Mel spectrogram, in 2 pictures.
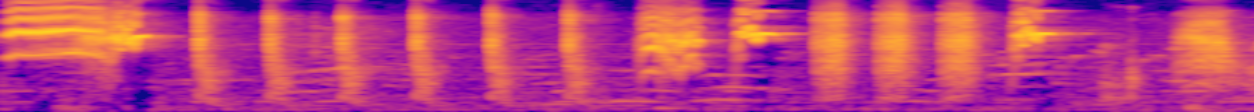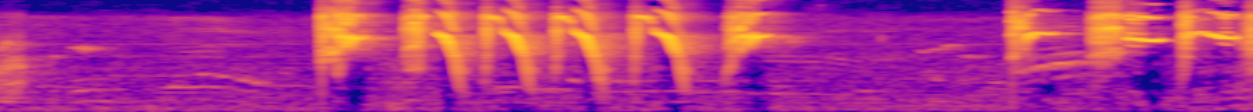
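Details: Javan myna song used as a tutor for silent mynas: rows of dry, rapid clicking rasps interspersed with short whistled upslurs, broken by brief pauses before the rattling bursts resume.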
